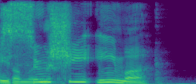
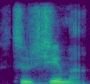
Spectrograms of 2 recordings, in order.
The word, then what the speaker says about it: Tsushima: Say Tsushima. Oh, okay. Tsushima.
